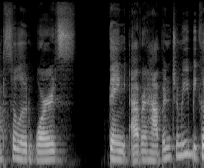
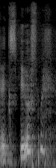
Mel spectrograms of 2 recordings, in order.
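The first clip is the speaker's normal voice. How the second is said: high, soft, taken-aback question; retold incredulity; 8 semitones higher, 6 dB quieter than usual. Client to coach asking if she's her parents, incredulous. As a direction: act out being taken aback, pitch leaping up.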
